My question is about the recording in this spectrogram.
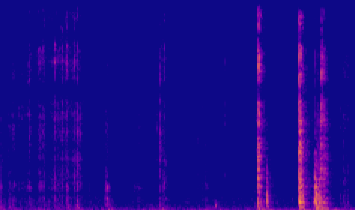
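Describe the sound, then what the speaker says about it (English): Scissors snip close by: faint rustling and light handling at first, then a short cluster of sharp, crisp cuts near the end. "Snip this one up here."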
